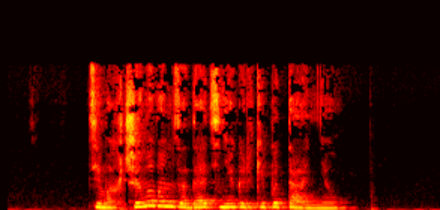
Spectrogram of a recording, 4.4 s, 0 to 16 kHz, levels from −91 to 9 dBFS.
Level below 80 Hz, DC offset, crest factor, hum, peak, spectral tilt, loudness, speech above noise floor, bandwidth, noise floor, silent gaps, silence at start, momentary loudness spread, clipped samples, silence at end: -68 dBFS; under 0.1%; 20 dB; none; -6 dBFS; -2.5 dB/octave; -23 LUFS; 45 dB; 11.5 kHz; -69 dBFS; none; 0.9 s; 11 LU; under 0.1%; 0.95 s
